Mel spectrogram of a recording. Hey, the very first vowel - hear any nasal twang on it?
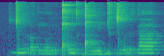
yes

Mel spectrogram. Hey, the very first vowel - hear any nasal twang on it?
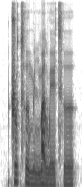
no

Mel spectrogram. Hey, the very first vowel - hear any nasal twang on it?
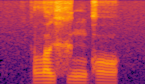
no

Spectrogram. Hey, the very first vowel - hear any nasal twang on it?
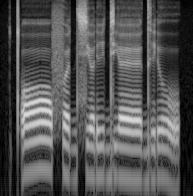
no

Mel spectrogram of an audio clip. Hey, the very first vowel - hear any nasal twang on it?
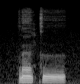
yes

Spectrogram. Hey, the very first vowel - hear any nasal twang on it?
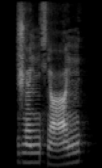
yes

